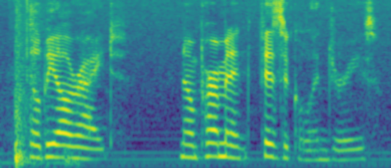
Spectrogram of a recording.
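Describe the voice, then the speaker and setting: Calm, mid-pitched actress as woman medic. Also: lightly acted. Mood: clinical, reassuring. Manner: clinical, measured. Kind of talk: amateur radio drama dialogue. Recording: faint hum behind the voice.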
